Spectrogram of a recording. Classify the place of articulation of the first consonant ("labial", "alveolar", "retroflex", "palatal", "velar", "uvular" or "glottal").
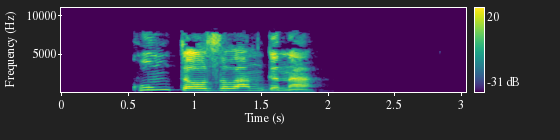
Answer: velar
